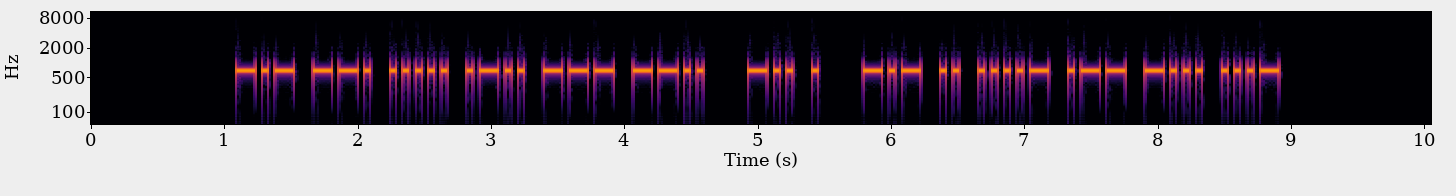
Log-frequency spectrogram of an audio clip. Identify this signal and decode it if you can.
Morse code, heard as a keyed tone, about 25 wpm, 700 Hz. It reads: KG5LOZ DE KI4WBV
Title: USA Callsign DE Callsign - 6 Characters - 25wpm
